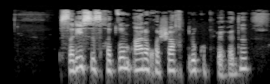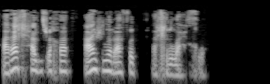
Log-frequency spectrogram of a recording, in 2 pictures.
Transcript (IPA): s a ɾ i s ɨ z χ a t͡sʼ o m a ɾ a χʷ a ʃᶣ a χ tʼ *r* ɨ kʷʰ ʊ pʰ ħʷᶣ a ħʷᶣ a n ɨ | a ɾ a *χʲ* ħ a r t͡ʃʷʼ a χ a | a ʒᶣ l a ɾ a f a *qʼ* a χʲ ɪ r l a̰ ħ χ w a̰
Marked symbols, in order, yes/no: yes, yes, no

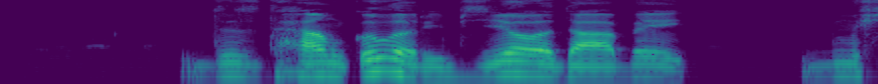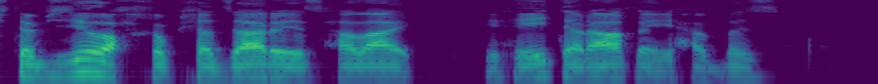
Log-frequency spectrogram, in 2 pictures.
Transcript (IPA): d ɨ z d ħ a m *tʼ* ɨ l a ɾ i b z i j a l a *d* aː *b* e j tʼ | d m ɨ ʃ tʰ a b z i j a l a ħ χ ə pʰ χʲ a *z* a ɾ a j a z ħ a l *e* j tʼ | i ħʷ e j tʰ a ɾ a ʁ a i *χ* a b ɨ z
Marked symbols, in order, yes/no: no, yes, yes, no, no, no

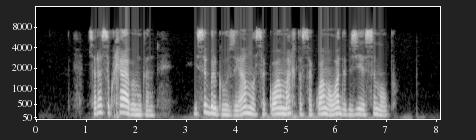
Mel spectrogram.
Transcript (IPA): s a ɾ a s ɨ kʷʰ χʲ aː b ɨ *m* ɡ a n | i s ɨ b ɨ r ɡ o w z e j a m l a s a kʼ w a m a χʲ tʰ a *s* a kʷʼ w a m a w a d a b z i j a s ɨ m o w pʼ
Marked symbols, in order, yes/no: yes, yes

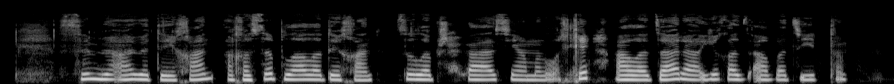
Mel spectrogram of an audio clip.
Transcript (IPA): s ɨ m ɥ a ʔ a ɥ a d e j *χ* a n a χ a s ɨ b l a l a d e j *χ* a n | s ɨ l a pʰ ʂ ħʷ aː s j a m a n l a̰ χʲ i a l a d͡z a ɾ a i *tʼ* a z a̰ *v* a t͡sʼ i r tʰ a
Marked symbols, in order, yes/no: yes, yes, no, yes

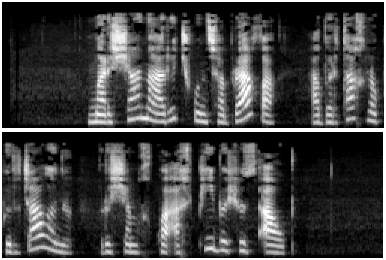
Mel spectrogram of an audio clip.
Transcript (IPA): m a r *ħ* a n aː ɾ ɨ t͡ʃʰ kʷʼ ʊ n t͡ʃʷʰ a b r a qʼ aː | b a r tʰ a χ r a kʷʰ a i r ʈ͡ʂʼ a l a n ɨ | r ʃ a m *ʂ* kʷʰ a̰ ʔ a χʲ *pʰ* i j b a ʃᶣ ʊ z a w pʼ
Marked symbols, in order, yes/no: no, no, yes

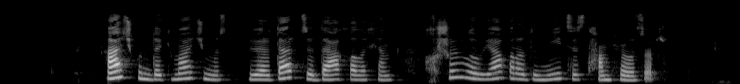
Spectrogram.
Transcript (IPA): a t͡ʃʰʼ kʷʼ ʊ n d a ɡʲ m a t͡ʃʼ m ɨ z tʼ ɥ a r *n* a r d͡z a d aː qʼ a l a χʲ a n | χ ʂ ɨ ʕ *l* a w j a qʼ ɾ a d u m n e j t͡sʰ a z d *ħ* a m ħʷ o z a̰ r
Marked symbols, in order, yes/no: no, yes, yes

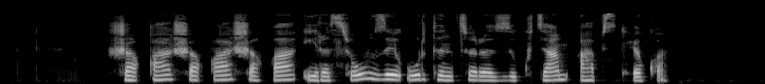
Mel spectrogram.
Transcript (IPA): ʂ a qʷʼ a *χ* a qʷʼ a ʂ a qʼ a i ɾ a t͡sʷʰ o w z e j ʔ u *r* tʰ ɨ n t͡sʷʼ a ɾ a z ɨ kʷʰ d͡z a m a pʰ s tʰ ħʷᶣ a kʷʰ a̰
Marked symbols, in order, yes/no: no, yes

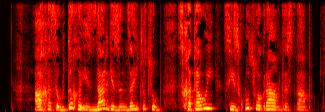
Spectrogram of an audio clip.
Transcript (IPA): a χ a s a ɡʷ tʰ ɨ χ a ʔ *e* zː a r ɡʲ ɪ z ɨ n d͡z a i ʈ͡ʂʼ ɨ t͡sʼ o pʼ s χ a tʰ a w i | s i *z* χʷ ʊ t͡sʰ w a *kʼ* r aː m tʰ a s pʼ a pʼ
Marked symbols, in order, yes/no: no, yes, yes

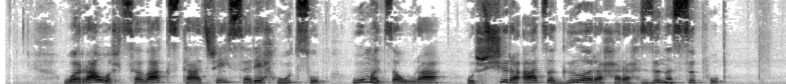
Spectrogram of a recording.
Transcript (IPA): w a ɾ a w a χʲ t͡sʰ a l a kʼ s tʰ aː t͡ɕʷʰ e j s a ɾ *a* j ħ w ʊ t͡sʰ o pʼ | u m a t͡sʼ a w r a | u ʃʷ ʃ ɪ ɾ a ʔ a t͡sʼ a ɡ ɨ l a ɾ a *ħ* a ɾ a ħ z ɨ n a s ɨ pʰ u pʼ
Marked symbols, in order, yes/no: no, yes

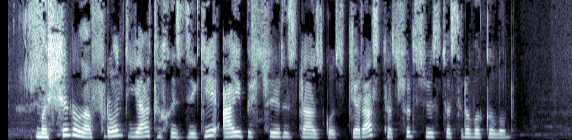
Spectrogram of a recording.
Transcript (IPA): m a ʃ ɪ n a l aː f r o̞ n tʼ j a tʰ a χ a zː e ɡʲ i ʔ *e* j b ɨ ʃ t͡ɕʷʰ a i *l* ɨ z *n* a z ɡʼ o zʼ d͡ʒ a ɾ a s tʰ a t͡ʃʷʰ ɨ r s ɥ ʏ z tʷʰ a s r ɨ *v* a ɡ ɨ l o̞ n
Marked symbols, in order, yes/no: no, no, yes, yes

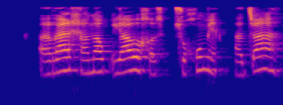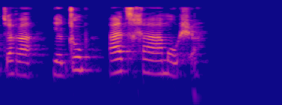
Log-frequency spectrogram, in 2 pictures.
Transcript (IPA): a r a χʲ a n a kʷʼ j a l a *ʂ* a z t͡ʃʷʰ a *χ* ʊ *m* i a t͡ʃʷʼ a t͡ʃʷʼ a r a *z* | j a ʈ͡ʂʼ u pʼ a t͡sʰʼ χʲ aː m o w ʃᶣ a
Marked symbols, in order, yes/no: no, yes, yes, no

